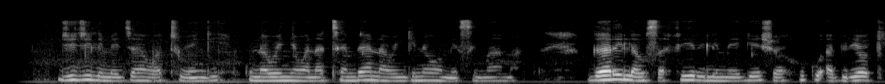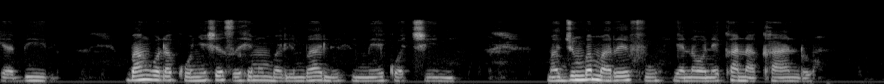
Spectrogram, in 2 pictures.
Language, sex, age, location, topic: Swahili, female, 25-35, Nairobi, government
